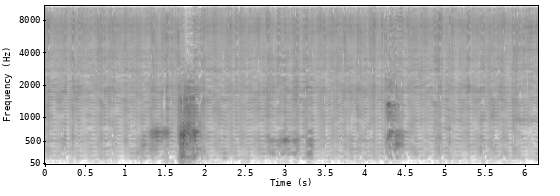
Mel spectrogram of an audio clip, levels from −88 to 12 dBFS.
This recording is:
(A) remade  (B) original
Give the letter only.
A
